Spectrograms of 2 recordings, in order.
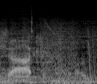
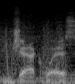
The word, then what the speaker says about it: Jacques: I don't know what the enemy is called, but the name of the level is Jacques. Jackways, if you want to just pronounce it phonetically.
